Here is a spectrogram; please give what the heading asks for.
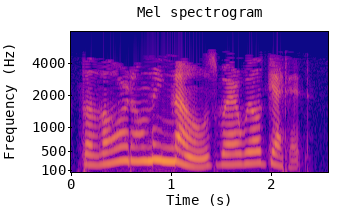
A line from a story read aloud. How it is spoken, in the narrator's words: groaned within herself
